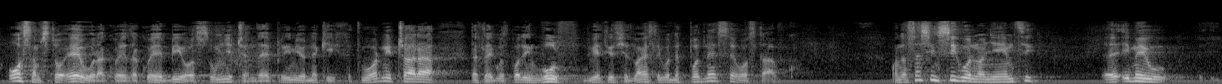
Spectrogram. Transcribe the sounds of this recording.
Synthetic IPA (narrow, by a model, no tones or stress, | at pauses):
o̞samst̪o̞e̞uɾako̞jezako̞jejebio̞sumɲit͡ʃend̪aje̞pɾiːmiod̪ne̞kiːxt̪ʋo̞ɾnit͡ʃaːɾad̪akleɡo̞spo̞d̪inʋulˠfd̪ʋije̞t̪isut͡ɕeʋaːnejst̪e̞ɡod̪inepo̞d̪neseo̞st̪a̰ːʋku̥ | ond̪asasʋimsiɡuɾno̞ɲeːmt̪si | imajuː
